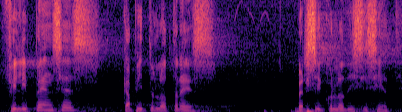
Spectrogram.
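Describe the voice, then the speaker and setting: A man's voice: medium pitch, lively intonation, measured pace, a bit bright. A middle-aged man from San Luis Potosí with a Mexican accent, a pastor preaching a sermon to young people with sung emphasis and rhetorical questions. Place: large hall at a youth conference. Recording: long hall reverb.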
